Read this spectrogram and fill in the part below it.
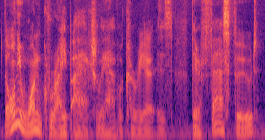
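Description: A young man, a podcast guest, telling lively stories in casual chat, full of fillers and acted-out quotes. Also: low-pitched, moderate pace, husky. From United States. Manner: animated storyteller, many fillers, acts out quoted lines.

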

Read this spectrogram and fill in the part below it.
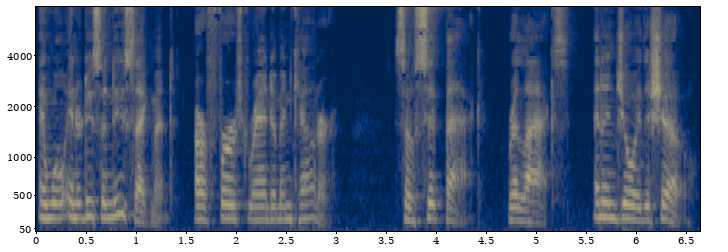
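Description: Bright, upbeat middle-aged podcast host. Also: male voice, high voice, normal speed, creaky. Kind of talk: podcast intro and dramatic character reading.

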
